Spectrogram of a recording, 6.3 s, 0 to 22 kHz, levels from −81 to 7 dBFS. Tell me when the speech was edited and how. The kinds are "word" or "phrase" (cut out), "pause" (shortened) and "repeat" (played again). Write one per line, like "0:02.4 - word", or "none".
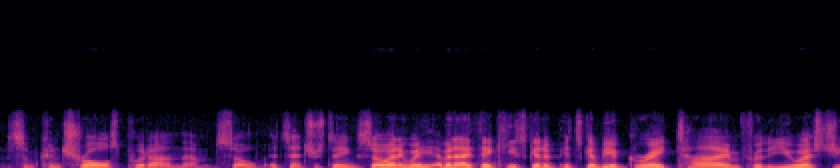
none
